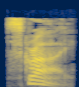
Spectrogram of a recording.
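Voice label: "scry", English, British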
